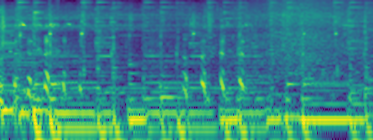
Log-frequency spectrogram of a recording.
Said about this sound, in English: You, you, don't like the sound of the ocean?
